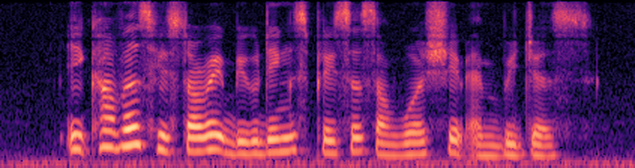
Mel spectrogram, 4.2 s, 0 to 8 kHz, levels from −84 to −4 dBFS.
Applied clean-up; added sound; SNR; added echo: none; none; none; none.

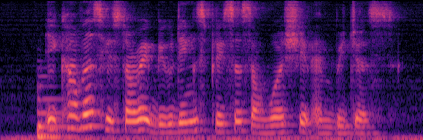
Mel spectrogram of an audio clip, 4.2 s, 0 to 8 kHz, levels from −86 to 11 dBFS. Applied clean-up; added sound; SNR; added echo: none; Bowed string instrument; 8 dB; reverberation time 0.4 s.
